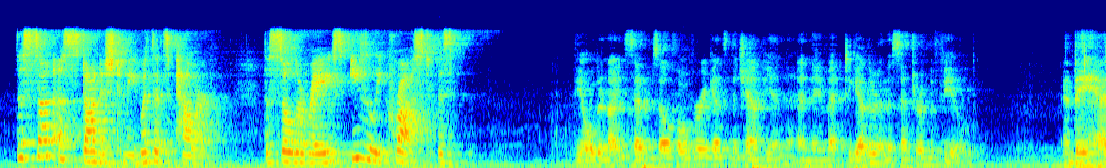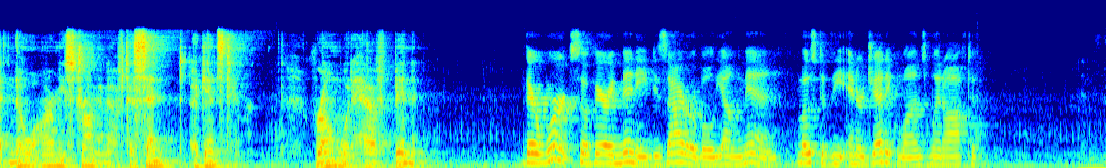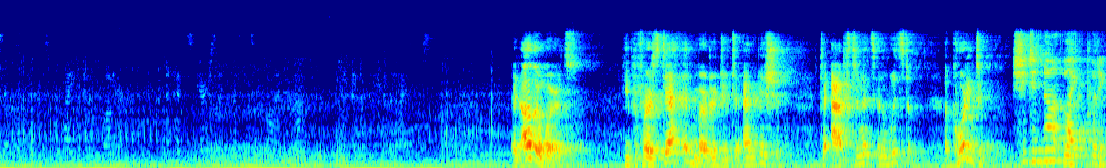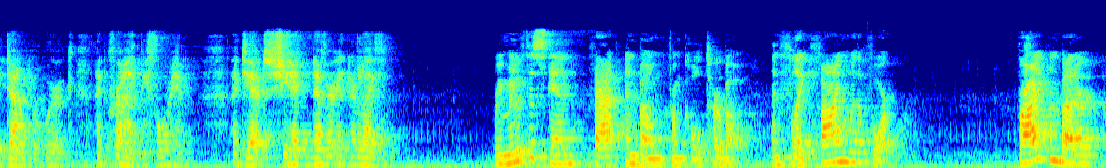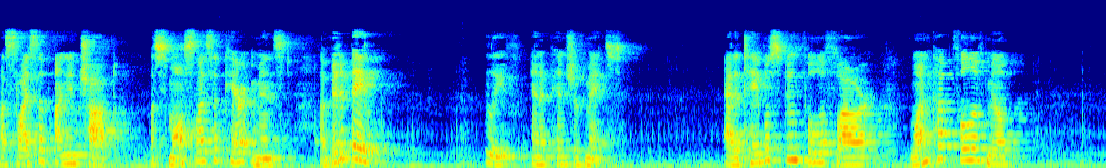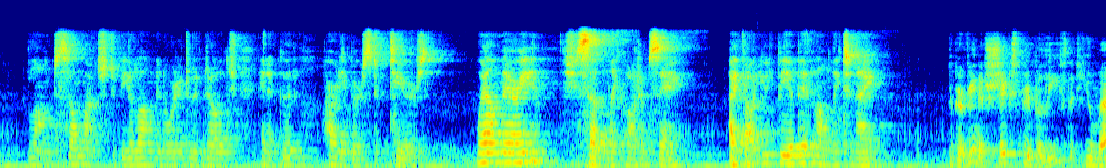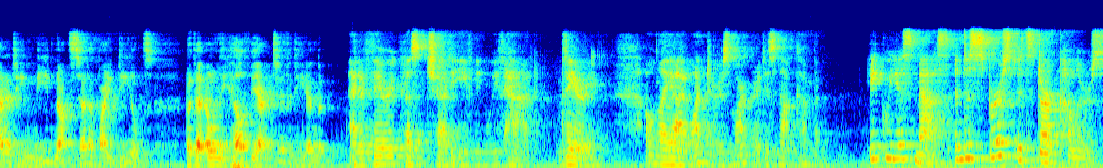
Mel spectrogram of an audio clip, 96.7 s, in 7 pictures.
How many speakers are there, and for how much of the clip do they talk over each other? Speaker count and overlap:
8, no overlap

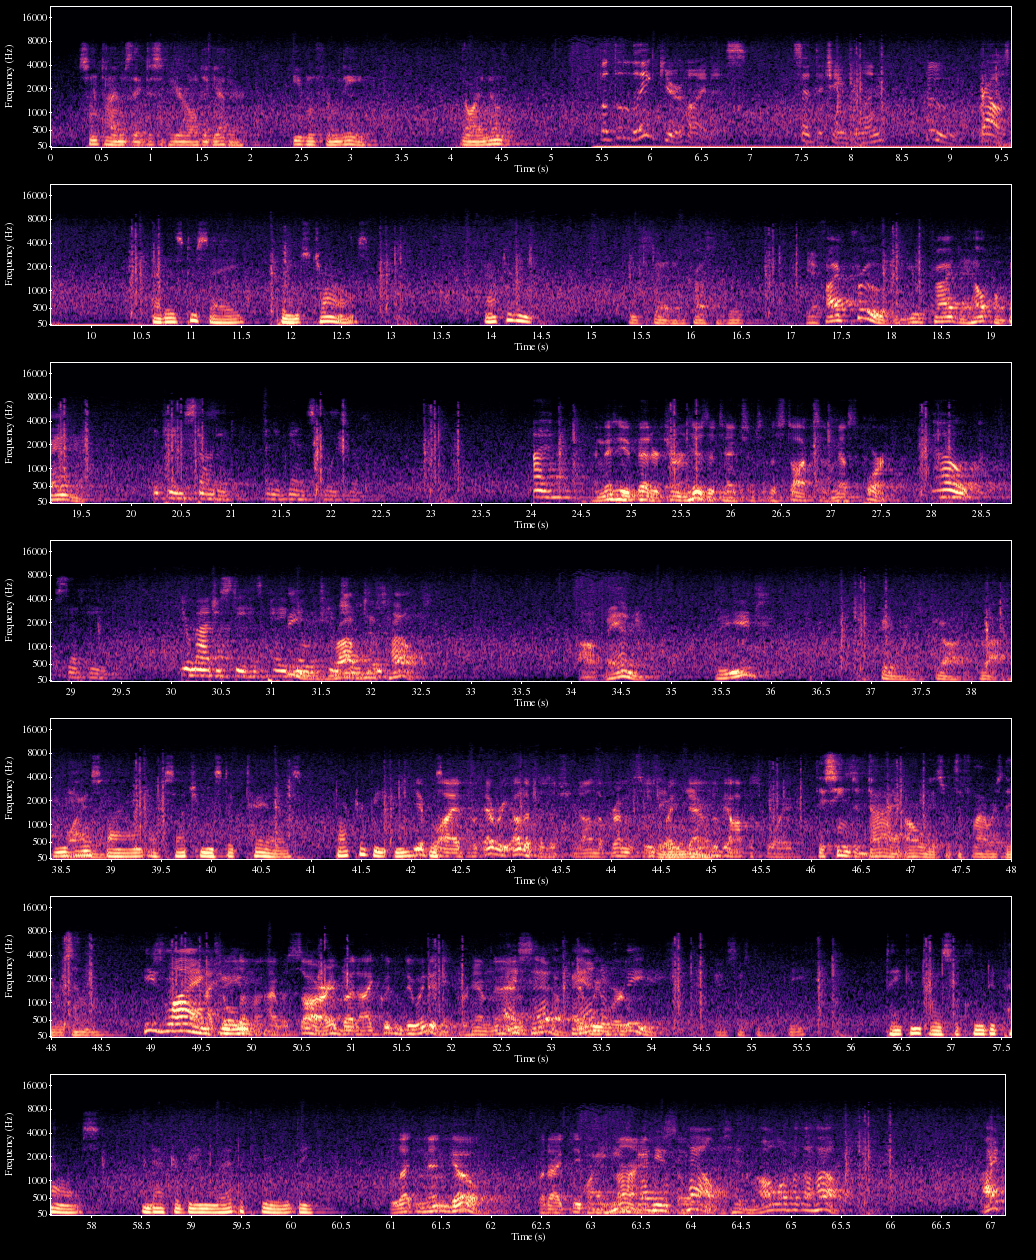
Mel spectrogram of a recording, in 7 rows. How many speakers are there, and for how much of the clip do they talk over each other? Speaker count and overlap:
6, about 11%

